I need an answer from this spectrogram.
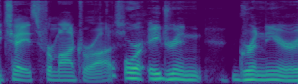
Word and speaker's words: Grenier: from Entourage or Adrian Grenier if you've never heard his name pronounced yeah it's actually green yeh but but anyway so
